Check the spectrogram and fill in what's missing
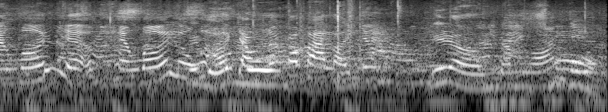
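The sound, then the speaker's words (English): Busy crowd chatter fills the scene, with several overlapping voices speaking in Vietnamese with distinctive regional accents and in other languages, a steady murmur of conversation punctuated by a few clearer voices rising above the babble. “I can hear distinctive regional Vietnamese accents as well as other languages.”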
